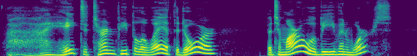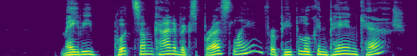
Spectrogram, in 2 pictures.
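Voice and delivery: a breezy high-pitched promoter pitching ideas; cheerful businessman Moss. A narrator's reading.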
